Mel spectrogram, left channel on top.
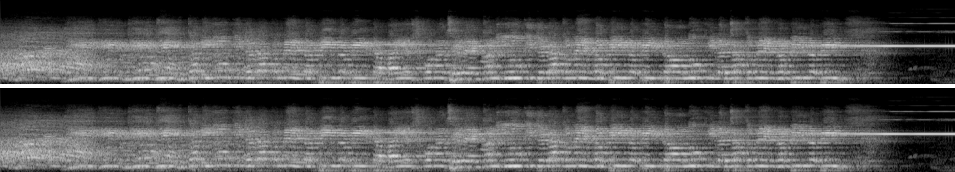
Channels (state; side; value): identical; both; correlation 1.00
